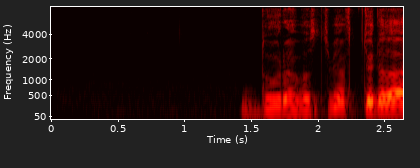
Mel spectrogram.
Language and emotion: Russian, angry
